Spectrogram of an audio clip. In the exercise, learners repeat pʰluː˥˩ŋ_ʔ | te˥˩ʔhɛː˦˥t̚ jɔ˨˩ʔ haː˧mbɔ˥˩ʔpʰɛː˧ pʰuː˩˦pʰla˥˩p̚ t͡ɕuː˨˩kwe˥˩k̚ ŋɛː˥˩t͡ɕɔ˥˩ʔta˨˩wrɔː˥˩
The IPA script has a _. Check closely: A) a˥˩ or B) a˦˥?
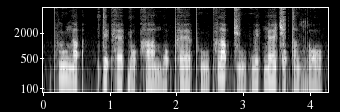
A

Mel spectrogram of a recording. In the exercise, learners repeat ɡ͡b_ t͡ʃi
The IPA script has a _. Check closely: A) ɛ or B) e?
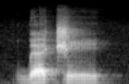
A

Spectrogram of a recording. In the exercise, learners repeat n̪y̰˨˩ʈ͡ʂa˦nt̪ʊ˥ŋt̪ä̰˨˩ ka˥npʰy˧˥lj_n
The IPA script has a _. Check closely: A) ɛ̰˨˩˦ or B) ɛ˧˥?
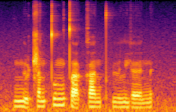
B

